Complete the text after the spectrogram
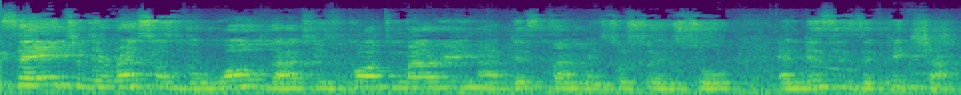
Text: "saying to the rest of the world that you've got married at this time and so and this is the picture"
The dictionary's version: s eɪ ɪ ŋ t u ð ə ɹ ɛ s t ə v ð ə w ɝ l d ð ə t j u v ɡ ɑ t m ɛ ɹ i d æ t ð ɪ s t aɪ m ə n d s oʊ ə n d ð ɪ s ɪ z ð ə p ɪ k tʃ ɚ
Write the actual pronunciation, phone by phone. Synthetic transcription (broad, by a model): s eɪ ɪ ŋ t u ð ə ɹ ɛ s t ə v ð ə w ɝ l d ð ə t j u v ɡ ɑ t m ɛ ɹ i æ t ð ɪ s t aɪ m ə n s s oʊ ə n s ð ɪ s ɪ z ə p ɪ k tʃ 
